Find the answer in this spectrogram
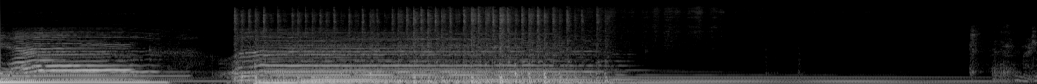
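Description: A band of fiddle, electric guitars and bass with voices ends a song: the sung line and held chord cut off about two seconds in, then after a short break a final chord rings out and slowly fades away.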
